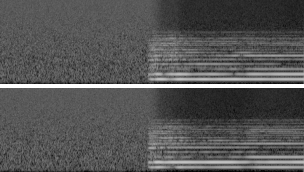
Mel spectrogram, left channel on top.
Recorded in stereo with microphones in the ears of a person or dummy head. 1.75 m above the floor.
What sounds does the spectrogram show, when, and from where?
1.5 s a violin: 25° right (ahead or behind), 4 m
